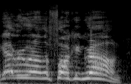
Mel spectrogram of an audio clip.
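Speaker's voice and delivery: sudden high furious shout; terrorist yell. Retold or imitated. Comic imagining terrorists storming the plane, screaming high. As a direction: scream the order like a hijacker. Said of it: "terrorists bust in and like".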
